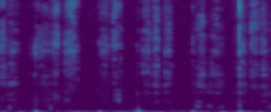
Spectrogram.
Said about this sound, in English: I'm going to go ahead and write that word as well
